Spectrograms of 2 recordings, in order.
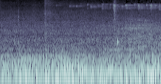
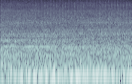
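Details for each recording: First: Nissan Almera three-cylinder, after fixing rough running with check-engine light (injectors tested, no leaks; fault codes cleared): steady, even low hum at idle with no stumbles or misses; idling smoothly and normally. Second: Nissan Almera three-cylinder with check-engine light and shaking: deep, lumpy idle with an uneven stumbling low thump breaking rhythm; injectors tested leak-free and cleaned, misfire traced to a faulty ignition coil.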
